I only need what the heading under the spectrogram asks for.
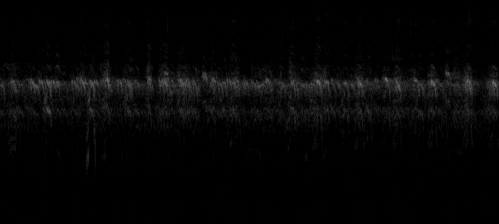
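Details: Many southern carmine bee-eaters calling together at their burrow colony in a dry riverbank during the breeding season, a steady wall of overlapping chirps, busy and unbroken throughout.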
